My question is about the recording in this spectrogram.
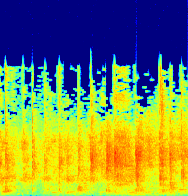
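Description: Indistinct voices over a noisy, rustling background.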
